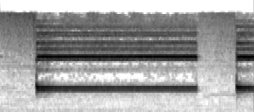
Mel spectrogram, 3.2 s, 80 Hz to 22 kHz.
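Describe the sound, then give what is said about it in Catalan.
A loud, harsh electronic alert tone from a mobile phone emergency warning, sent by the new civil protection alert system during a test drill in the Barcelona metropolitan area, Catalonia, blares steadily for about two seconds, pauses briefly, then starts again, with no voices. “I atenció a aquest so que sentirem ara, perquè gairebé 5 milions de catalans rebran dijous aquest avís al mòbil.”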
